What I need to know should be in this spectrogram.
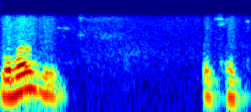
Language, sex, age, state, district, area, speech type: Dogri, male, 18-30, Jammu and Kashmir, Kathua, rural, conversation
